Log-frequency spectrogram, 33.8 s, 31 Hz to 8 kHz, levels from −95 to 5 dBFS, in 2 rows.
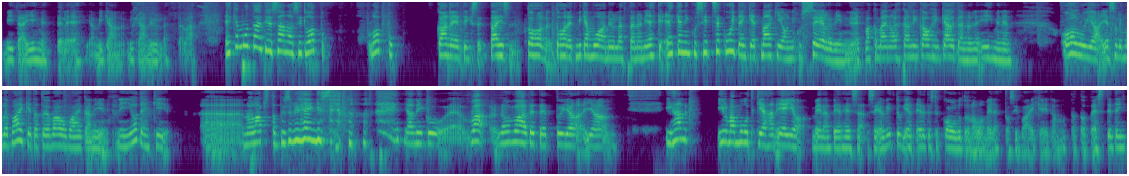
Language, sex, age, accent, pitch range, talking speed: Finnish, female, 30-49, native, 195-280 Hz, 150 wpm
